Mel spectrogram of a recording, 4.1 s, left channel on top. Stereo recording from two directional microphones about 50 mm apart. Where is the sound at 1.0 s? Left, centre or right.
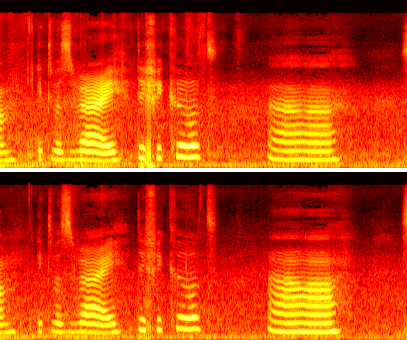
Right.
